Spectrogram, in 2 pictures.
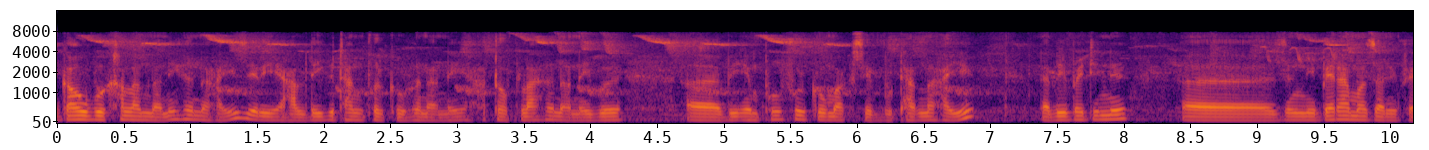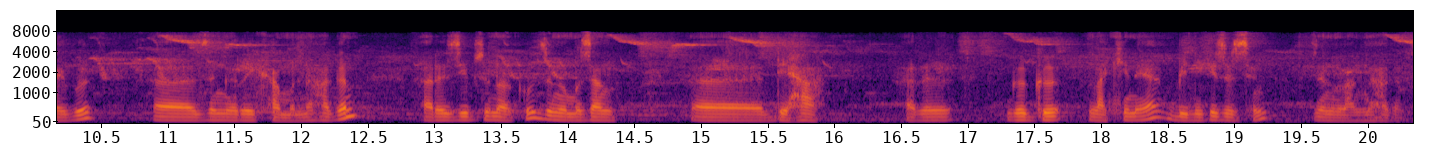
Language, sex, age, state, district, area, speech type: Bodo, male, 30-45, Assam, Udalguri, urban, spontaneous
